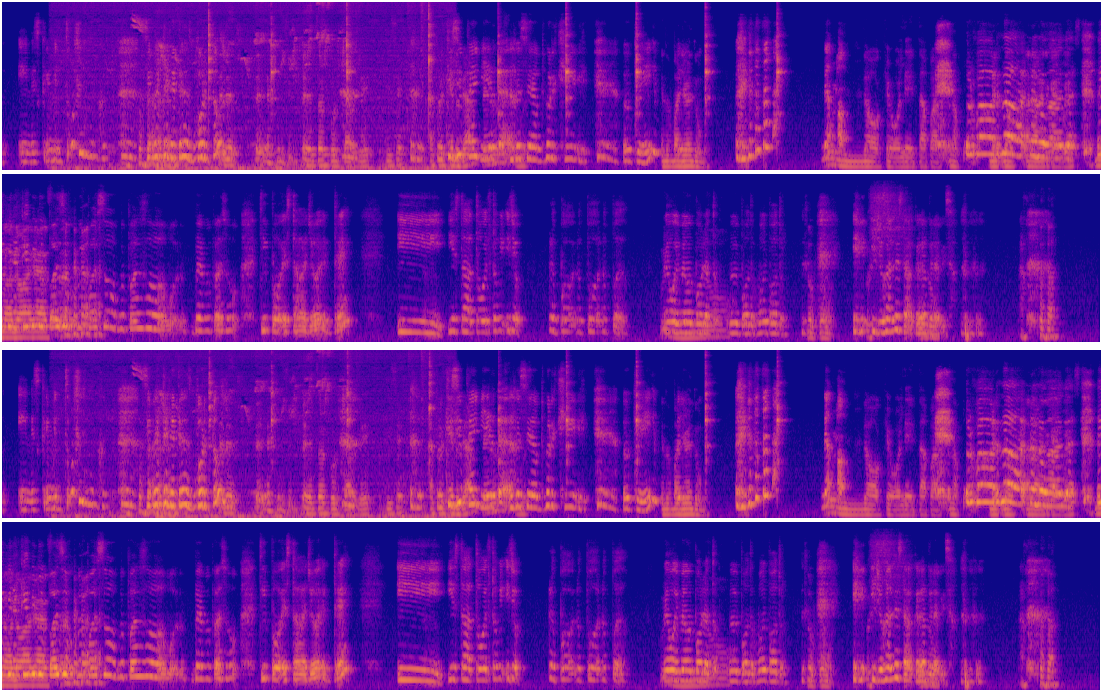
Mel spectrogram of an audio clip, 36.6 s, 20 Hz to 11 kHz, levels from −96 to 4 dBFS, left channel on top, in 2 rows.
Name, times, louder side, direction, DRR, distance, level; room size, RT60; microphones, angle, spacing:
voice 1, 0.0-3.8 5.6-5.9 6.8-11.0 11.2-11.4 12.2-12.9 13.7-14.0 15.6-24.6 24.9-27.0 27.4-28.7 29.4-30.1 30.4-31.4 31.7-32.1 32.5-34.7 35.4-35.7, right 4 dB, 65° right, -2 dB, 0.5 m, -30 dB
sound 1, 0.8-7.6, left 1 dB, 40° left, 0.8 m, -45 dB
voice 2, 2.0-2.9 3.2-3.9 4.2-6.1 6.4-8.7 11.0-11.7 13.7-15.9 16.5-17.8 18.2-20.0 25.3-25.6 28.5-28.6 29.3-30.5 31.7-32.2 32.7-33.2 33.6-33.9 35.3-35.9, right 1 dB, 10° left, -1 dB, 0.5 m, -38 dB
sound 2, 3.4-3.6 4.5-4.7 5.7-5.9 7.1-7.3 8.3-8.4 9.4-9.6 10.6-10.7 11.7-11.9 12.9-13.1, left 4 dB, 85° left, 0.7 m, -33 dB
2.1 x 2.0 x 3.0 m, 0.27 s
head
